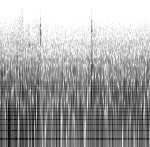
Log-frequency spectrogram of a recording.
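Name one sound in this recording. A tennis ball is struck with a racket in sharp pops.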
